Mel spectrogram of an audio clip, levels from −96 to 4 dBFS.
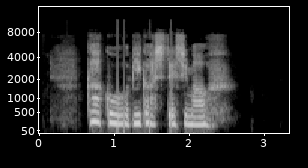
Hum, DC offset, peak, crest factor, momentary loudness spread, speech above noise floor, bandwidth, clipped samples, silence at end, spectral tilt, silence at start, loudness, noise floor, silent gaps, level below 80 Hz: none; under 0.1%; -6 dBFS; 16 dB; 12 LU; 68 dB; 8.8 kHz; under 0.1%; 0.85 s; -5 dB/octave; 0.3 s; -22 LUFS; -90 dBFS; none; -56 dBFS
